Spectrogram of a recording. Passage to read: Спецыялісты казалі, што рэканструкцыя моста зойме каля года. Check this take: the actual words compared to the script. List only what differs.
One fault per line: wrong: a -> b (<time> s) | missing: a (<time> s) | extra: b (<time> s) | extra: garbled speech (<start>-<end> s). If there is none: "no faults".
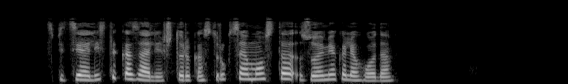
no faults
